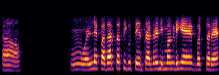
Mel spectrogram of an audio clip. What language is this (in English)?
Kannada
